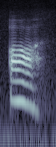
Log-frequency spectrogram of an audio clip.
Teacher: Ah is a low back vowel.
